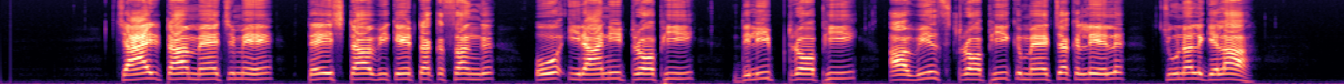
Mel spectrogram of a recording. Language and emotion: Maithili, neutral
